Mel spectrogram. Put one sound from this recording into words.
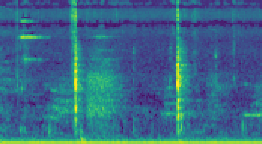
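A metal hair clip clicks softly.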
